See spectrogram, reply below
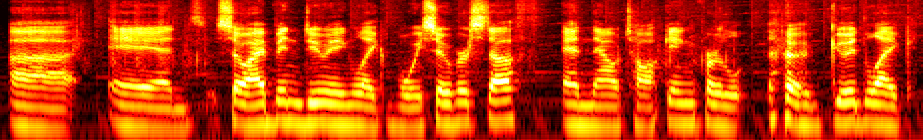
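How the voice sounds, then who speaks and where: A hoarse young man live-streaming a game, chatting casually with viewers, chuckling and thanking them. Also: on the high side, little pitch movement, measured pace, soft background music. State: hoarse, raspy throat.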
